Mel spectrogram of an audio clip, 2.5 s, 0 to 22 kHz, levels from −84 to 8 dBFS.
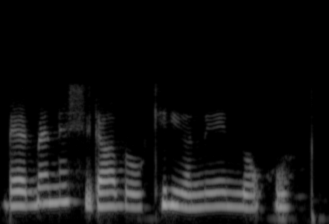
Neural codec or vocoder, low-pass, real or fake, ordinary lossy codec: codec, 16 kHz, 1 kbps, X-Codec, HuBERT features, trained on balanced general audio; 5.4 kHz; fake; none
